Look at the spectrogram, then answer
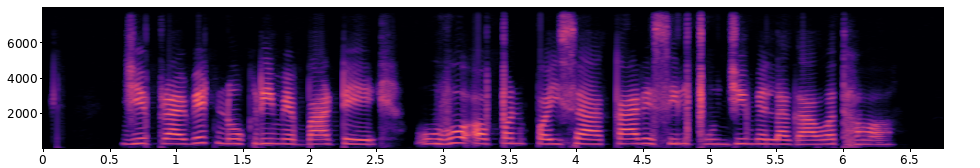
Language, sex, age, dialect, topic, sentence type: Bhojpuri, female, 18-24, Northern, banking, statement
